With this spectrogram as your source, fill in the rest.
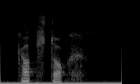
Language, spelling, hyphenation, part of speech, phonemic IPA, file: Dutch, kapstok, kap‧stok, noun, /ˈkɑpˌstɔk/, Nl-kapstok.ogg
- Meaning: hat- and coatstand, hatrack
